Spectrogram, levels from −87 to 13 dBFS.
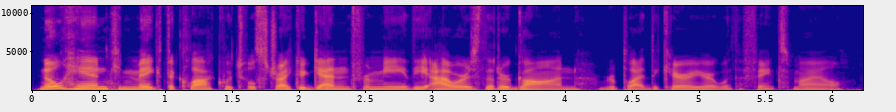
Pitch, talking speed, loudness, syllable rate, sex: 155 Hz, 230 wpm, -20 LUFS, 5.0 syllables/s, female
